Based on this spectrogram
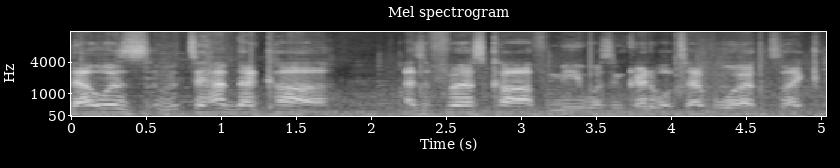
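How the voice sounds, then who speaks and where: A man talks at a fairly quick pace, with a dry sound and no echo. Clear music plays in the background. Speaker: guest. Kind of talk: interview answer. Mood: relaxed, cheerful. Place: car.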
